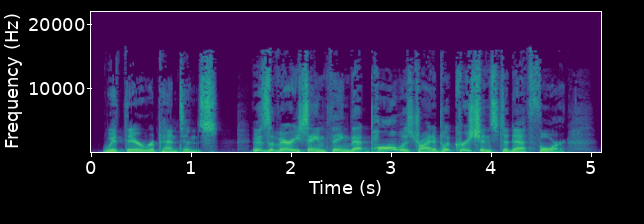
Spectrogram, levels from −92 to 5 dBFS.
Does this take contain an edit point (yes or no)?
yes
